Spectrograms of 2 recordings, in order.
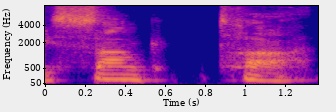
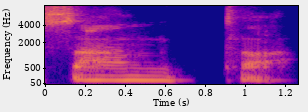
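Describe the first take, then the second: First: "sancta" slowly as sank, ta; misprinted split. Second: "sancta" slowly as san, kta; correct split. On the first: Teacher quoting misprinted chant books, wrong split. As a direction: pause after the k in "sancta": sank-ta. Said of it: "That's not true". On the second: Teacher correcting chant book misprints, split after n. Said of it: "It is sancta". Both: Shown as a demonstration.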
